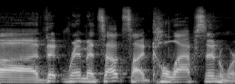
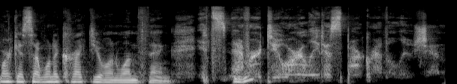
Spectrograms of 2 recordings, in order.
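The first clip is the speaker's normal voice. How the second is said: stage whisper, spoken close in. Voicing a character squatting over a player's ear: whispering character line.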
